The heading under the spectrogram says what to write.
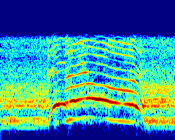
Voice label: eng enemy detected mood high, speech eng; War Thunder

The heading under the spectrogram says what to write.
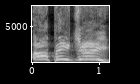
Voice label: threat rpg, english battlechatter; uk

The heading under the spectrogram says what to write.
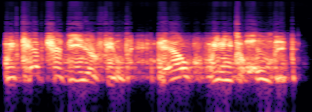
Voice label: pilot capture ground ally, english; War Thunder

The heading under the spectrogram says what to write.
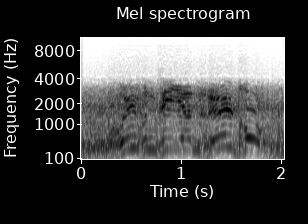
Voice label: damaged oil, mood low, speech ge; War Thunder

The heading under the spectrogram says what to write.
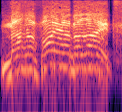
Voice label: voice message reloading, crew tanks german

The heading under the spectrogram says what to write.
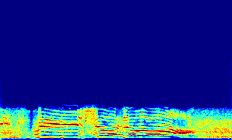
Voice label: player killed enemy, mood high, speech ru; War Thunder

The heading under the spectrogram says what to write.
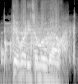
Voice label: ready to move, localized english, UK voiceovers; mpvoice

